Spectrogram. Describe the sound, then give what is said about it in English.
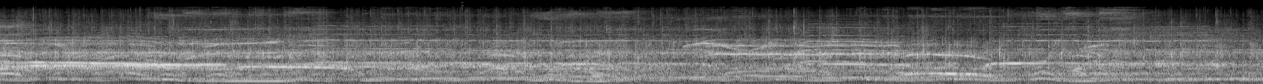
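A crowd cheers and claps loudly and steadily for a comedian's introduction, with overlapping whoops and high shouts rising above a dense wash of applause. “I'm like, boy, they're clapping hard for my intro, man!”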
